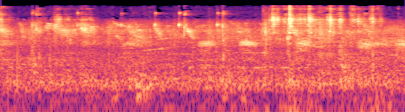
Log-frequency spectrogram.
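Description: Small birds chirping in short, irregular calls, mixed with sharp clicks, the loudest click about four seconds in.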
